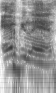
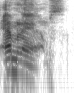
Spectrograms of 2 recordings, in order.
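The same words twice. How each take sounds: First: The word is said in its full, longer form. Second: The word is said in a clipped, shorter form. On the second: "We say ambulance"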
